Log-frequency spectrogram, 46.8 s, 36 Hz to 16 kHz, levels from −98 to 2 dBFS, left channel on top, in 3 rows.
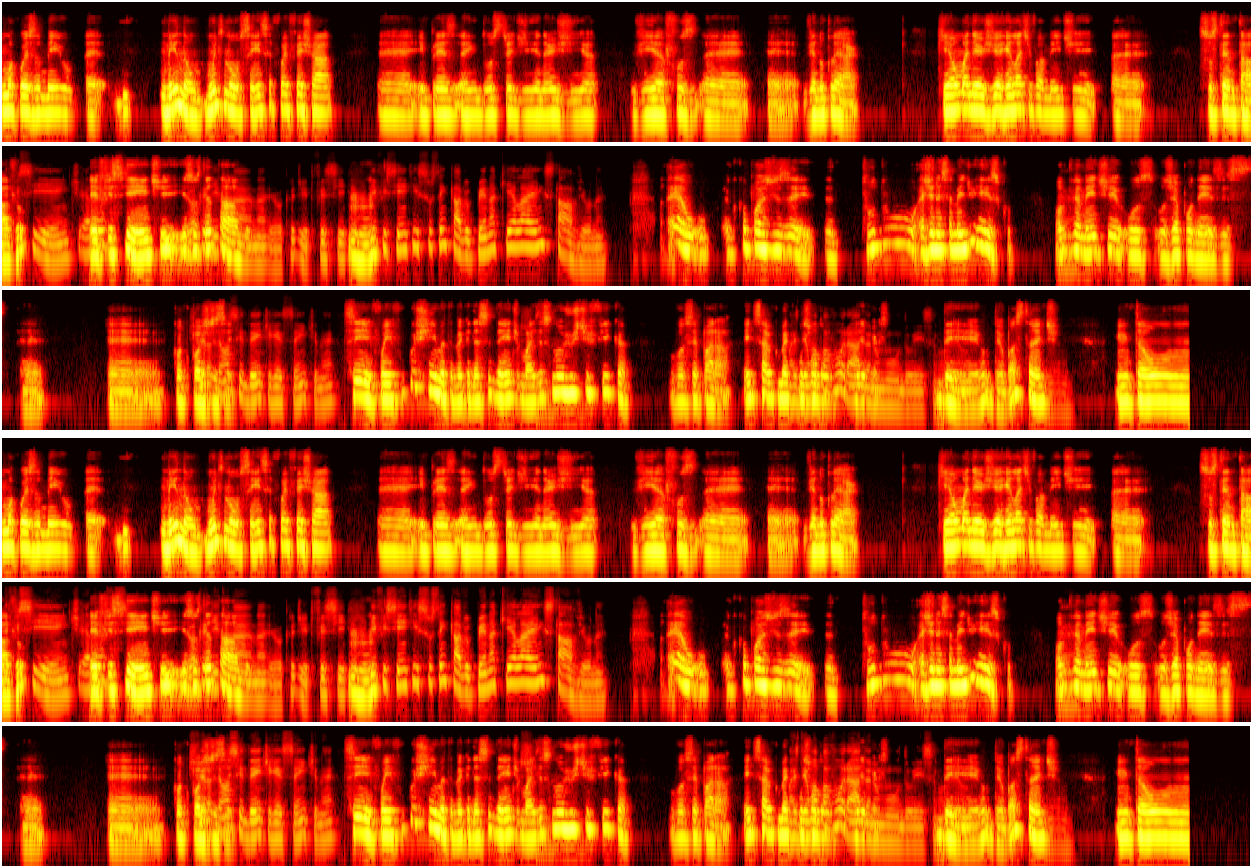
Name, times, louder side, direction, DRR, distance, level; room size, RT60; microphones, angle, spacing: voice 1, 0.0-1.6 2.0-4.1 4.7-7.5 7.9-10.7 11.7-14.3 15.0-15.9 16.7-18.6 20.0-20.3 23.9-26.1 26.4-28.1 28.8-31.8 32.6-34.0 35.5-39.1 39.6-41.6 41.9-42.0 42.9-44.4 45.2-46.1, equal, ahead, 0.4 m, -26 dB
voice 2, 15.6-17.5 17.9-23.2 28.8-29.1 33.6-35.4 37.5-38.1 41.0-43.3 44.3-44.4, right 2 dB, 60° right, 4.4 m, -38 dB
head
